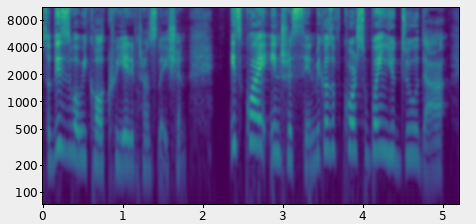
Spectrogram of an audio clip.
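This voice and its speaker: A woman speaks with an Italian accent and ordinary pitch variation. The sound is dry and close with no echo, very clean against a silent background. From Italy. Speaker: translator and podcast co-host. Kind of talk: casual chat.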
